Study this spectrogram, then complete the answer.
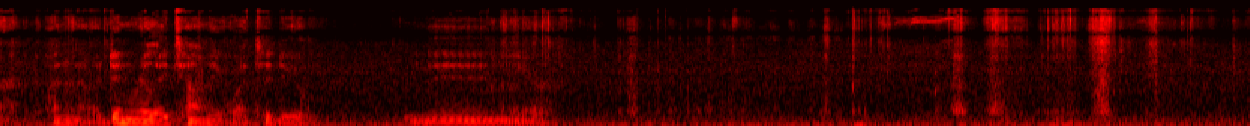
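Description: A pen scratches across paper as it writes.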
